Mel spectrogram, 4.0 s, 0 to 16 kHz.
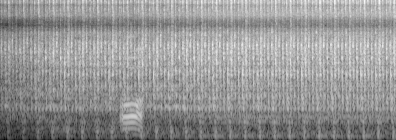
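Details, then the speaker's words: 2005 Ford Ranger diesel pickup at idle, customer complaint of a repeating "tu tu" noise: rhythmic puff about 200 times a minute over the clatter, a knock heard up at the air filter; intake valve leaking back into the intake. "o tu vocês estão escutando tu tu tu e olha o batidinho que tá dando em cima bem aqui ó no filtro de ar"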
